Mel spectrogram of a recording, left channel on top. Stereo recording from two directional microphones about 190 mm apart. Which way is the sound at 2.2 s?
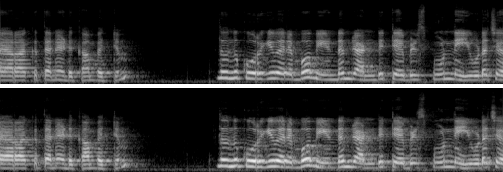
5° left (ahead or behind).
